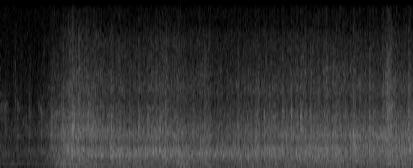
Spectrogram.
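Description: A car and a motorcycle braking in a field, heard as a loud, steady engine rumble that swells in after a brief pause and holds, with no voices.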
